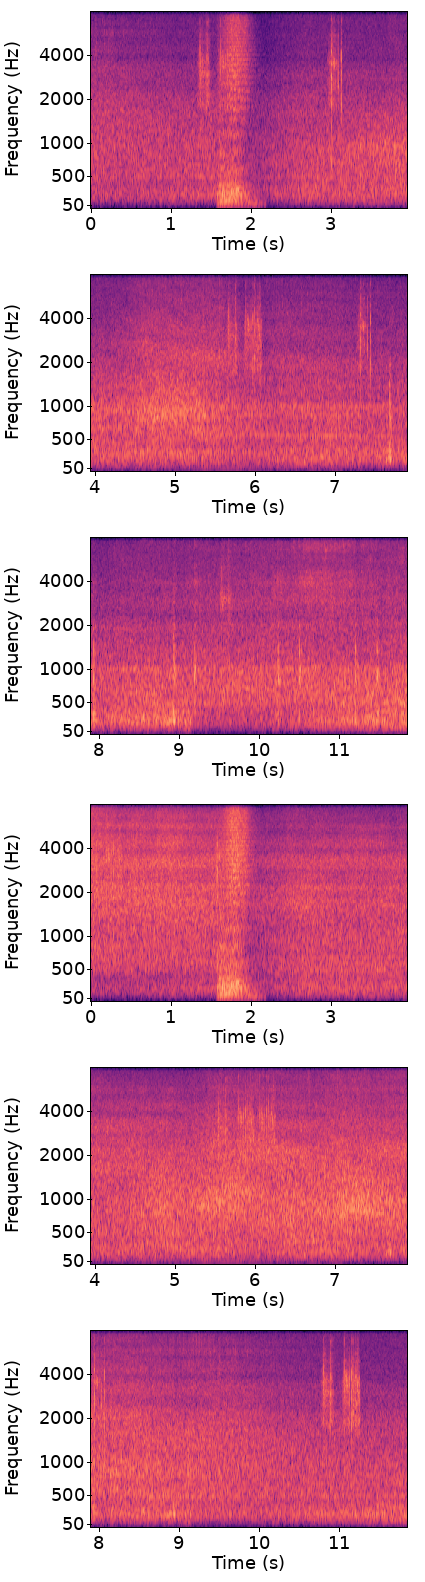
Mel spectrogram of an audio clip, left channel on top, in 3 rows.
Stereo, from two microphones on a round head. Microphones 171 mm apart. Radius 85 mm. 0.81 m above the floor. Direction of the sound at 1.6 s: 20° right (ahead or behind).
